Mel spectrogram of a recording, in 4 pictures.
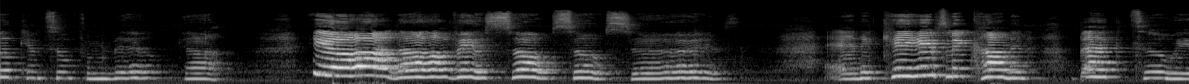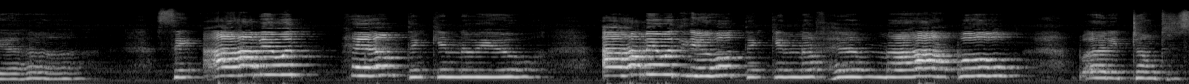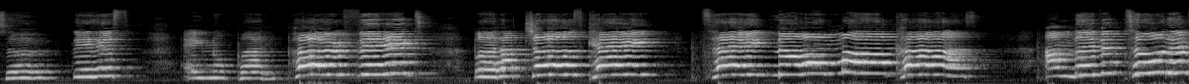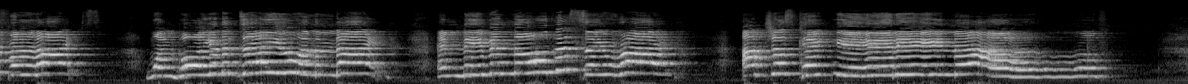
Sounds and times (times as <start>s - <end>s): Female singing: 0.0s - 2.4s, 3.1s - 7.4s, 8.3s - 12.8s, 13.5s - 33.6s, 34.2s - 46.9s.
